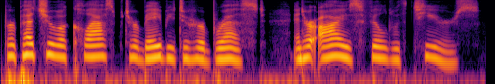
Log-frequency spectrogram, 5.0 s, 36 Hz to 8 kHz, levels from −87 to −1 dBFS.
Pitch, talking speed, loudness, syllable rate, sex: 195 Hz, 155 wpm, -20 LUFS, 4.0 syllables/s, female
